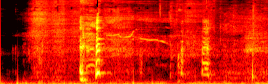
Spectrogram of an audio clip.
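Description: A storyteller's voice imitates an old dwarf coughing and sputtering, with a few harsh bursts close up, bunched together with short gaps.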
